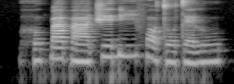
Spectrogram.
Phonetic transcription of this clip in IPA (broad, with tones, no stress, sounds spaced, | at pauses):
h o˨ k͡p a˧ p aː˨ t͡ʃ e˦ ɗ iː˦ f ɔ˦˨ t o˨ t ɛ˨ l u˧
